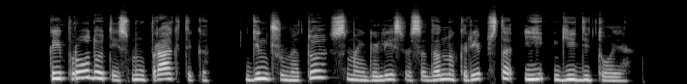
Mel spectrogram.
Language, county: Lithuanian, Marijampolė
